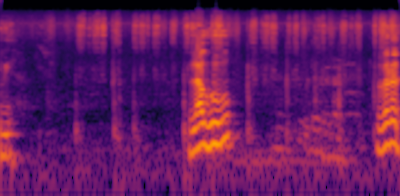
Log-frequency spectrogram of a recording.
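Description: Marker pen writing on a whiteboard: soft, faint scratching strokes, broken by a short spoken syllable about two seconds in.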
